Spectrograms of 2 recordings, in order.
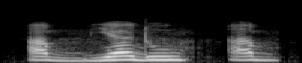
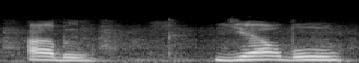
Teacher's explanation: با ساکن ہے تو با پر قلقلہ ہوگا، آواز پلٹ کر آئے گی اب۔ ہم اس کو اگر ایسے پڑھ دیں اب یدو، اب تو یہ با ڈراپ ہو جاتا ہے، ٹھیک ہے۔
